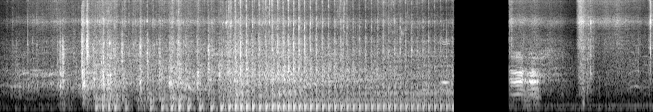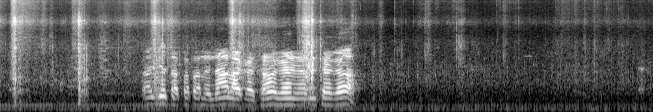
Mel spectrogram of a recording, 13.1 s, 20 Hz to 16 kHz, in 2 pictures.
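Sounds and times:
motorcycle engine revving: 0.2s - 4.6s
sharp chopping strikes: 5.8s - 9.8s.

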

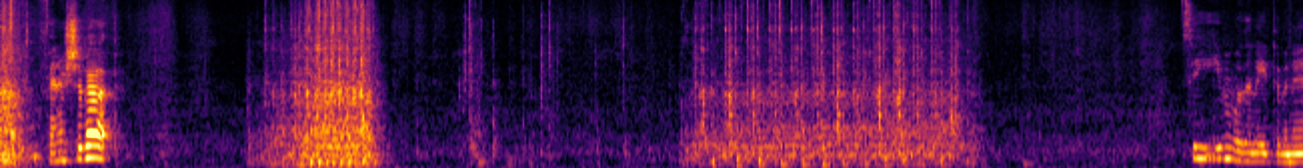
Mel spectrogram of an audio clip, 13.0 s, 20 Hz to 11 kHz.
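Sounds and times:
sewing machine stitching: 0.0s - 0.4s, 2.5s - 3.9s, 6.8s - 9.8s.

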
